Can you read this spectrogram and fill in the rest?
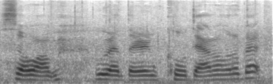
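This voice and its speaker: A woman's voice: medium pitch, fairly even intonation, brisk, darkish tone. Chatty young woman vlogging on her phone. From Canada. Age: young adult. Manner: chatty, rambling with many fillers. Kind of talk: casual vlog chat. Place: outdoors in parking lots and streets, later a home kitchen. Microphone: phone held at arm's length. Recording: phone audio with clear street noise.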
